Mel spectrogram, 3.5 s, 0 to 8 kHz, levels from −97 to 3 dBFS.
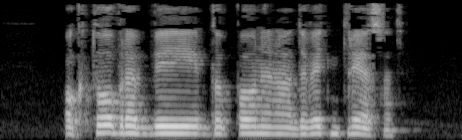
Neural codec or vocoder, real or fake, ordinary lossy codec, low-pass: none; real; MP3, 32 kbps; 7.2 kHz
